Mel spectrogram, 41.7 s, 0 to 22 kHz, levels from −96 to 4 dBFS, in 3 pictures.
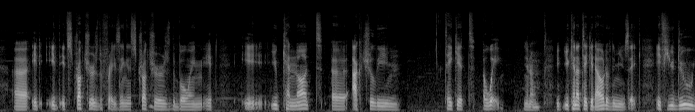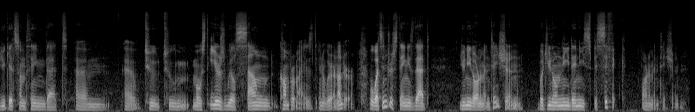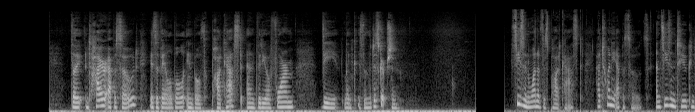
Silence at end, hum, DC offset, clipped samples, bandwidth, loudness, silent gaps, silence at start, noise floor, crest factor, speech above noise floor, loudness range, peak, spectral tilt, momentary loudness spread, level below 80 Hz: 0 s; none; under 0.1%; under 0.1%; 15 kHz; -32 LUFS; 27.69-28.77 s, 37.34-37.88 s; 0.3 s; -71 dBFS; 22 dB; 41 dB; 11 LU; -8 dBFS; -6 dB/octave; 18 LU; -46 dBFS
